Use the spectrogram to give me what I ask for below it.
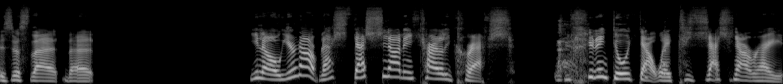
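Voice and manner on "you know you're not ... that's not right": snooty, nasal, pompous know-it-all voice, pitched up. Imitating someone correcting people: nasally pompous know-it-all voice. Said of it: "always a voice that I hear".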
